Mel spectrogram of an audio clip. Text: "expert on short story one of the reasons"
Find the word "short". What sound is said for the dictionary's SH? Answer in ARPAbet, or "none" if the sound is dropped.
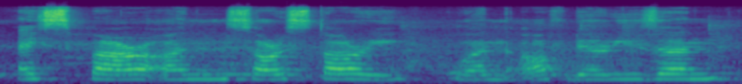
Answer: S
